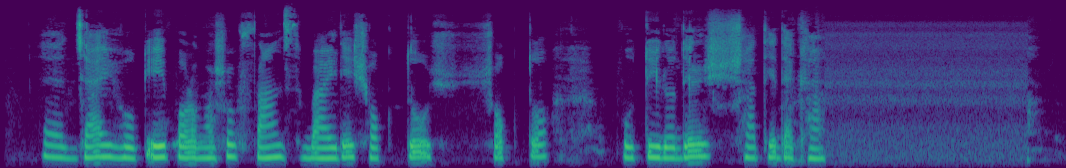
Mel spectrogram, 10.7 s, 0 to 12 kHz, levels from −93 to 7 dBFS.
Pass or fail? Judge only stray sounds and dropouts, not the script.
pass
